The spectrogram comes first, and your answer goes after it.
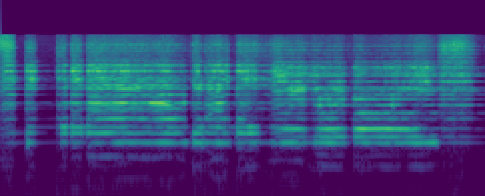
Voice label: speak, vocoder; Speak to me now that I may hear your voice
